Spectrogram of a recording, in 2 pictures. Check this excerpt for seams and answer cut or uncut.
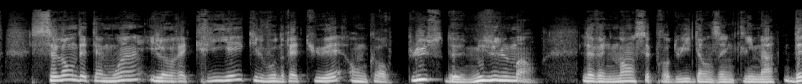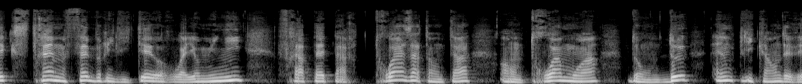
cut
